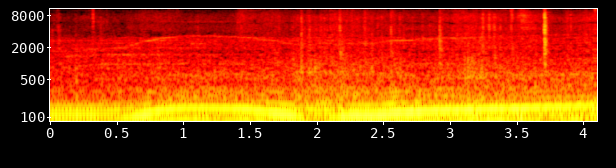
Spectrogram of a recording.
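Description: A supercharged Silver Arrow Mk3 Jetta VR6 engine revs up loudly and close, climbing, easing back, then rising and holding again in a deep rumbling pitch with a faint supercharger whine above it.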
